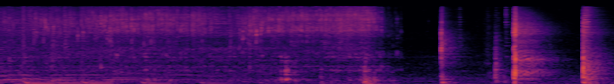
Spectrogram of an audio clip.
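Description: Kitchen faucet running into a stainless steel sink as skinned bullfrog legs are rinsed under the stream, a steady splashing hiss that stops about four seconds in. Three sharp knocks follow.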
